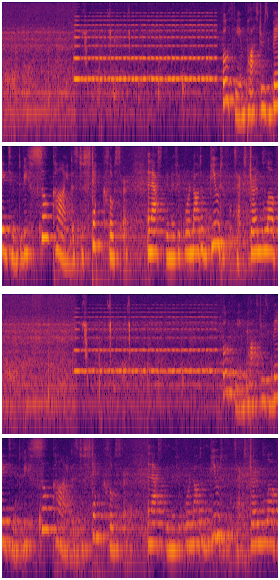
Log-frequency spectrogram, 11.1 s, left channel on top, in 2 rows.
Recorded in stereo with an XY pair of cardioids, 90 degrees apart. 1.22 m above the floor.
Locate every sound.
1.4 s a violin: 60° left, 0.9 m
4.4 s a woman speaking: 70° left, 1.2 m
